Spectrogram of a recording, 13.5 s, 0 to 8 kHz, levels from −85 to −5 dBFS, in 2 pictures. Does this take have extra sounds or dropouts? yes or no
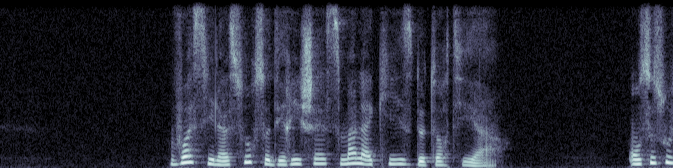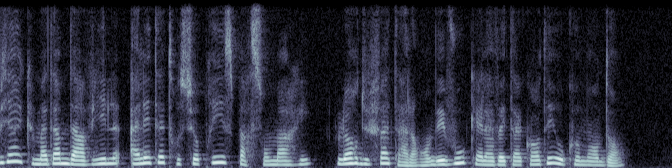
no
